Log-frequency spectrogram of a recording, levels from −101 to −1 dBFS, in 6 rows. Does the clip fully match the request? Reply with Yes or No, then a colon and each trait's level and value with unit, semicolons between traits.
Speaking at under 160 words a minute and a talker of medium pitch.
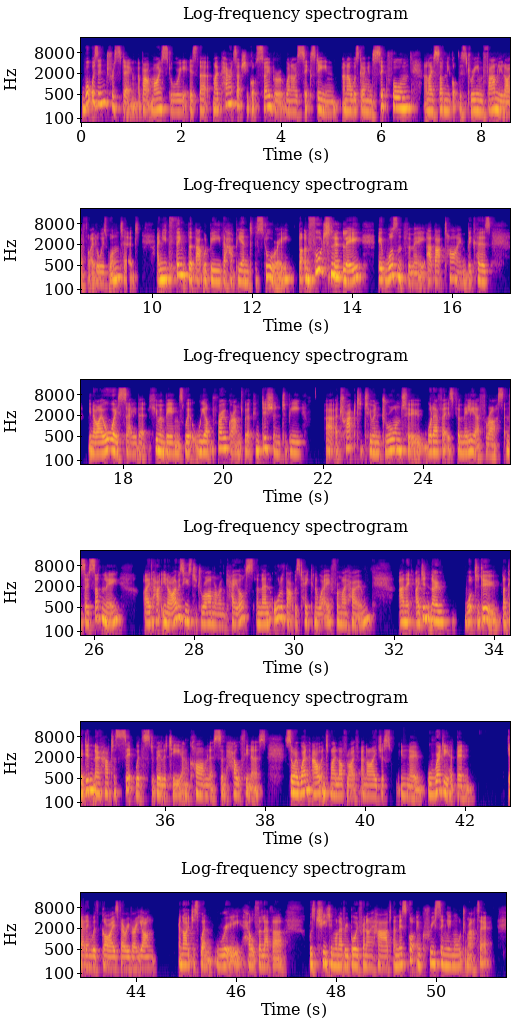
No: fast, 205 wpm; medium, 180 Hz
